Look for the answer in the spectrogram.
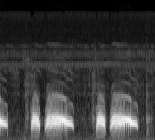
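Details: Spotted dove cooing, used to stimulate and train young doves: two phrases, each a short coo followed by a longer, slightly falling coo, low and mellow, with no other sounds.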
